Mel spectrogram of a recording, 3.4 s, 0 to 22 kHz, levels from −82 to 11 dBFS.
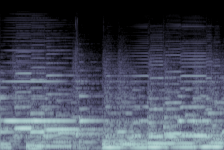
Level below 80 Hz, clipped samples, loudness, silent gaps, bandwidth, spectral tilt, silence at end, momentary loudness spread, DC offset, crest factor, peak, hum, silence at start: -24 dBFS; under 0.1%; -12 LUFS; none; 11 kHz; -8 dB/octave; 0 s; 5 LU; under 0.1%; 10 dB; 0 dBFS; none; 0 s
